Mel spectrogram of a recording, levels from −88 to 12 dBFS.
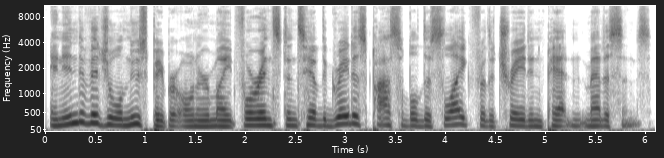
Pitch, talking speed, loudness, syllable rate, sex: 165 Hz, 175 wpm, -17 LUFS, 6.0 syllables/s, male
